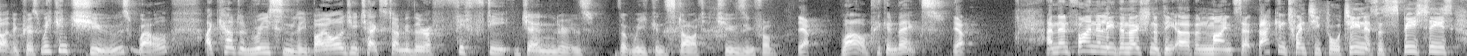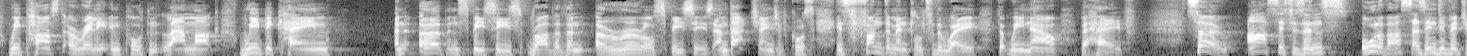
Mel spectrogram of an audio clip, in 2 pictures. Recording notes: said to a rapt audience at BoF VOICES 2021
